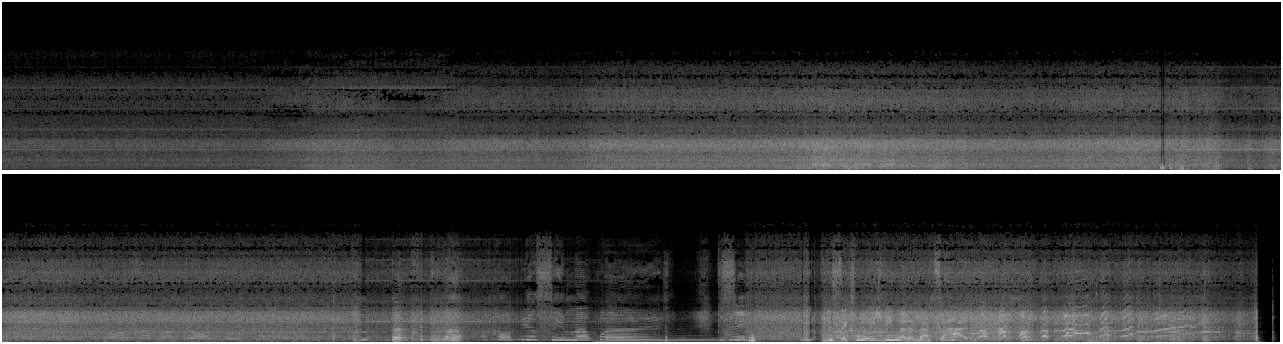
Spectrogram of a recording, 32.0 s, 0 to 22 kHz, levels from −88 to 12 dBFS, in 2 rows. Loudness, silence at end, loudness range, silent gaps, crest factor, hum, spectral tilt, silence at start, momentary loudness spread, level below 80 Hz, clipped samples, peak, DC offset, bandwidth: -27 LUFS; 0.25 s; 15 LU; none; 20 dB; none; -2.5 dB/octave; 0 s; 20 LU; -68 dBFS; under 0.1%; -8 dBFS; under 0.1%; 16 kHz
